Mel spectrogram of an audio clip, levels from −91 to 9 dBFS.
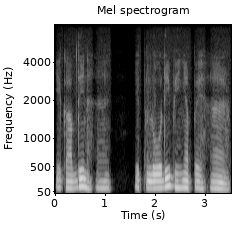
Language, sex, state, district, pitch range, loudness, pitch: Hindi, male, Jharkhand, Palamu, 115-125 Hz, -16 LUFS, 120 Hz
